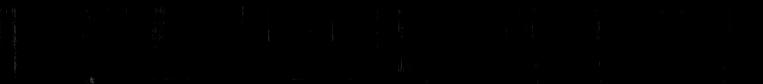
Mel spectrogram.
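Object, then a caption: Plastic bubble wrap. Gloved fingertips squeeze, crinkle and pop a small strip of clear plastic bubble wrap with green filling inside some of the bubbles, resting on a white towel. The sound is quiet, bright, dense crinkling and crackling, broken by sharp, short pops that stop almost at once.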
